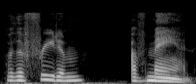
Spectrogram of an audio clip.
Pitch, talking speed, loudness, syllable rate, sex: 170 Hz, 155 wpm, -19 LUFS, 4.3 syllables/s, female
